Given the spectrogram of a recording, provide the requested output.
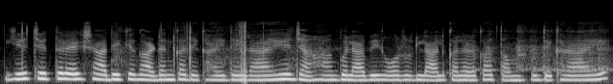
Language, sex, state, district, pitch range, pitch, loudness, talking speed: Hindi, female, Madhya Pradesh, Bhopal, 205-230 Hz, 210 Hz, -14 LUFS, 205 wpm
